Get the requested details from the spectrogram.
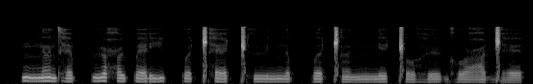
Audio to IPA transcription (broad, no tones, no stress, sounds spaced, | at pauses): nː ə̃ dʱ ɛ pː ʉ ħ ʉ p ɛ ɾ i pː ə ǁʰ ɛ ǁʰ ʉ nː ə pː ə ǁ ə̃ nː ɪ ǁ o ɦ ø ɡʱ o ʕ ə ɡ͡ǁ ɛ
